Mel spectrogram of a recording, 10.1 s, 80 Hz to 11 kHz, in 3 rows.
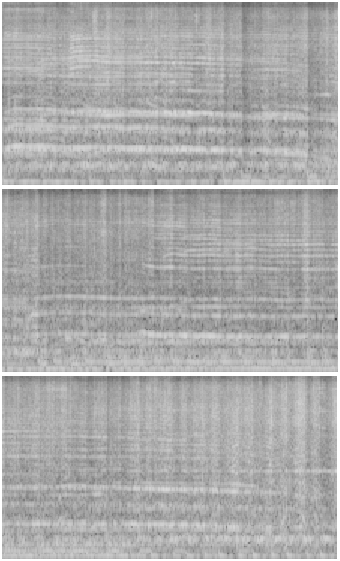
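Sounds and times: rapid even drumming: 0:00.0 - 0:10.0.

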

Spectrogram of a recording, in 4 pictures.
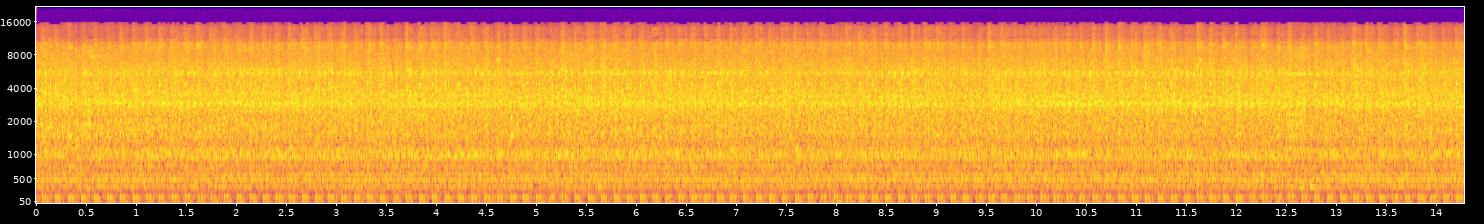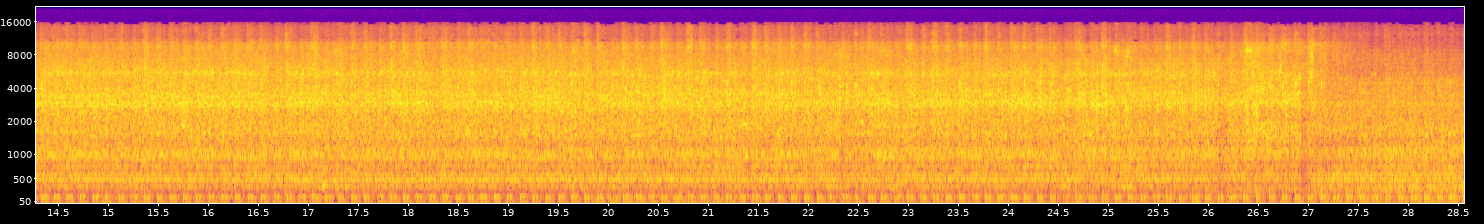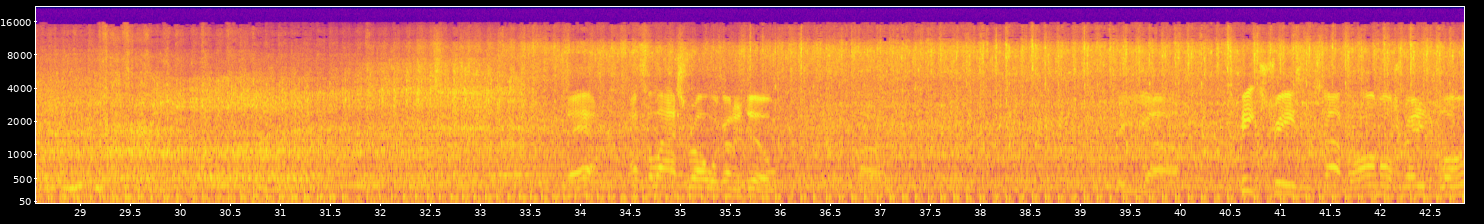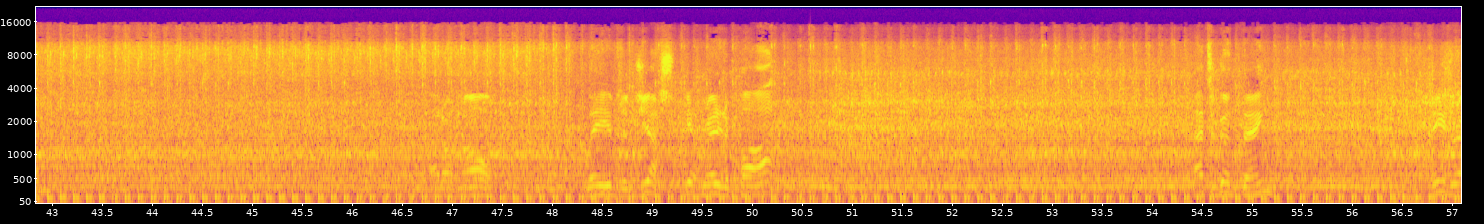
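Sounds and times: tractor engine running: 0:00.0 - 0:57.0.

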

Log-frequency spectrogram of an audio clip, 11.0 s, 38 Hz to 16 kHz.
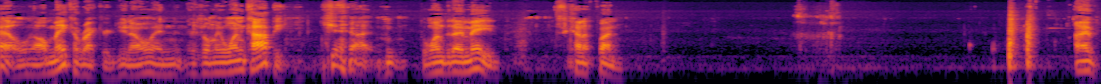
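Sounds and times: sipping and swallowing: 0:07.9 - 0:08.6.

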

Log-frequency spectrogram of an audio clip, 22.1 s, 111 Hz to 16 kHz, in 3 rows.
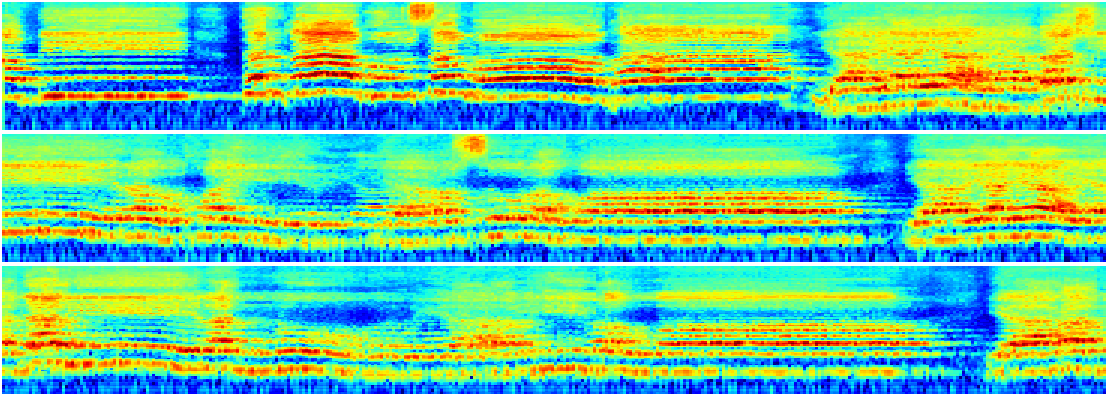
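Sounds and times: girls choir singing in unison: 0:00.0 - 0:22.0.

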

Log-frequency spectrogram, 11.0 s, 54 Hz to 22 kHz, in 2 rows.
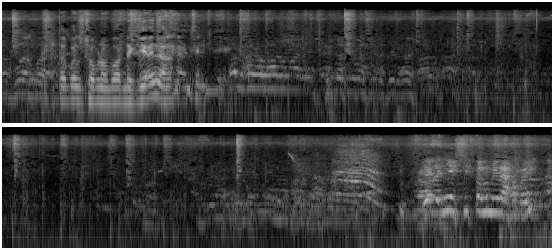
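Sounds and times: people talking: 0:00.0 - 0:05.5, 0:06.2 - 0:11.0
footsteps on concrete: 0:00.0 - 0:11.0.

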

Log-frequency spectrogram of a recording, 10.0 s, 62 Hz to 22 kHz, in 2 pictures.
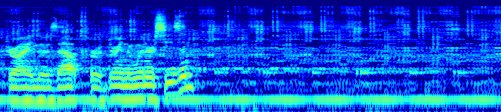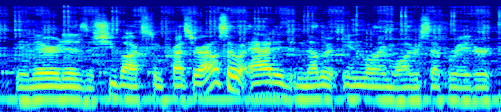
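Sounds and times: low hum with higher tones: 0:00.0 - 0:10.0.

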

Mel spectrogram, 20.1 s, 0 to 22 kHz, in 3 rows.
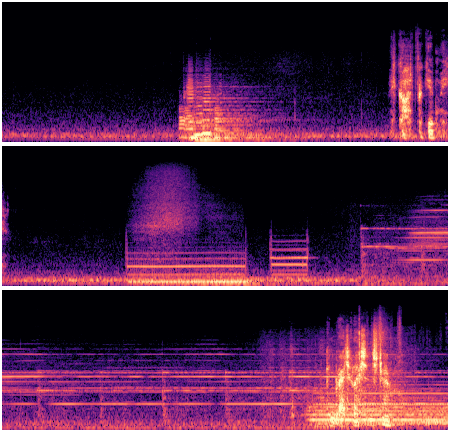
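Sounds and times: music with long held notes: 0:02.7 - 0:04.3, 0:12.1 - 0:20.0
scanner electronic hum: 0:08.5 - 0:11.4
hiss: 0:08.8 - 0:09.7.

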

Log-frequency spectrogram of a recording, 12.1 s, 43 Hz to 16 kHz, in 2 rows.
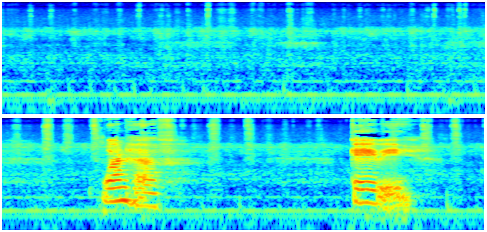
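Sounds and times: marker writing on paper: 0:00.0 - 0:09.5
low steady hum: 0:00.0 - 0:12.0.

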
